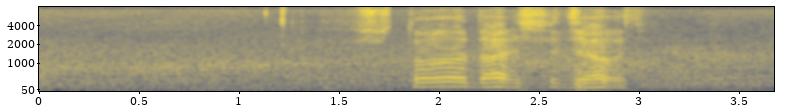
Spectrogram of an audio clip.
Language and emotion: Russian, neutral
